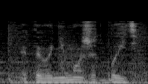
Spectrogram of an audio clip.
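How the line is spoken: Whispering to himself. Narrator (Russian): шептал сам себе Васнецов

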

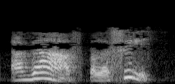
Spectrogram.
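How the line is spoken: Rude curt remark. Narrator (Russian): грубо бросил

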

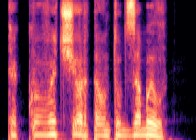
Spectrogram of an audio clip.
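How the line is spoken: Quiet muttered whisper. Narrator (Russian): Константин Львович тихонько шепнул себе под нос

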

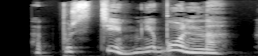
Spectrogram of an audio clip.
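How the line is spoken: Hoarse. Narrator (Russian): хриплю

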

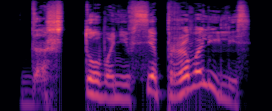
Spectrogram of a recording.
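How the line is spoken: Growling. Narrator (Russian): прорычал Надир

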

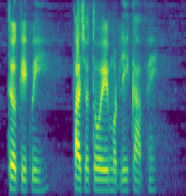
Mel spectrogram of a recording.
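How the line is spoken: Clear, cold command. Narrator (Vietnamese): Thanh âm trong trèo lạnh lùng phân phó nói

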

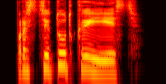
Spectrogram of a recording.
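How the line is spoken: Drunken, hoarse voice. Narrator (Russian): пьяно подтвердил пропитым голосом собутыльник Гришки неопределенного возраста

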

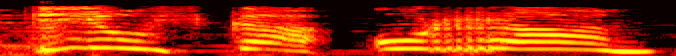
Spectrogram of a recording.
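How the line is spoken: Shouting in unison. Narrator (Russian): закричали мы в один голос

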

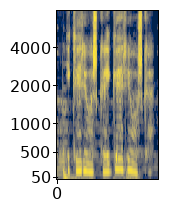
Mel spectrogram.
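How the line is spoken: Whispering. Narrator (Russian): зашептала Лена

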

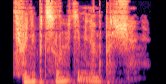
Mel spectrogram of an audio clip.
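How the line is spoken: Careful hushed whisper. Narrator (Russian): прошептала она, заботясь о том, чтобы никто в доме не услышал

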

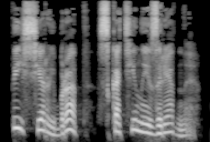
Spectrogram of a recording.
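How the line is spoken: Grim remark. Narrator (Russian): мрачно заметила

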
